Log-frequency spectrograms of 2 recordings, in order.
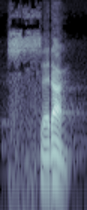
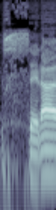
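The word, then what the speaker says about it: Zerah: Y le pusieron por nombre Sará. Pero es Será la pronunciación correcta.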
